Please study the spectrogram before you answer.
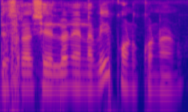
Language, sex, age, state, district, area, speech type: Telugu, male, 45-60, Andhra Pradesh, East Godavari, urban, spontaneous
